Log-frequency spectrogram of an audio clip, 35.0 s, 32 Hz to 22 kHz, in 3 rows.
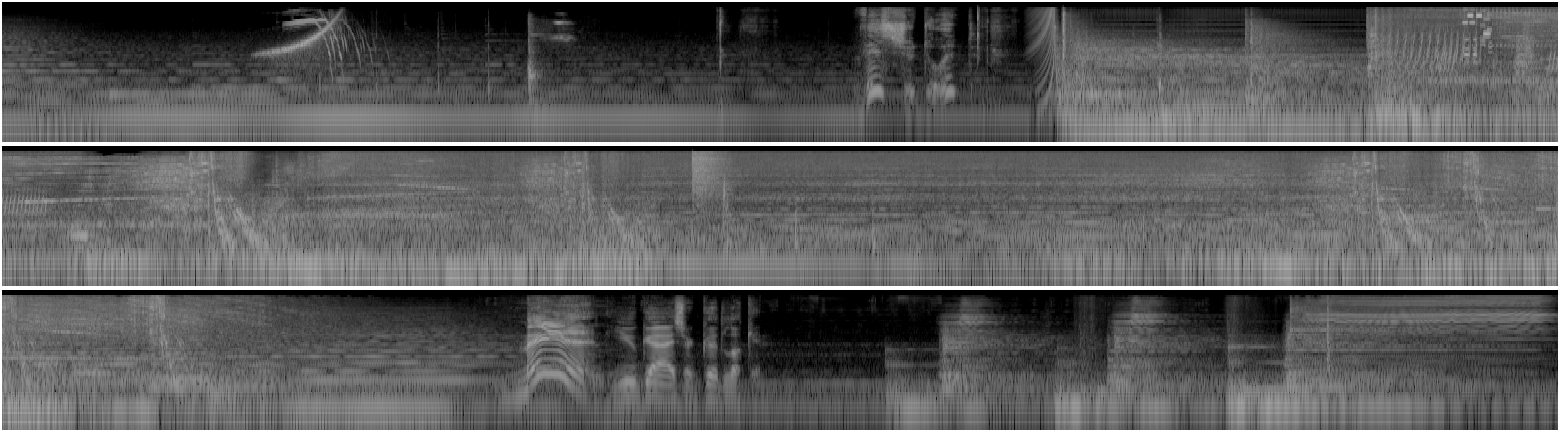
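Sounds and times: music: 0.0 - 35.0
electric zaps and crackles: 10.2 - 25.7.

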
